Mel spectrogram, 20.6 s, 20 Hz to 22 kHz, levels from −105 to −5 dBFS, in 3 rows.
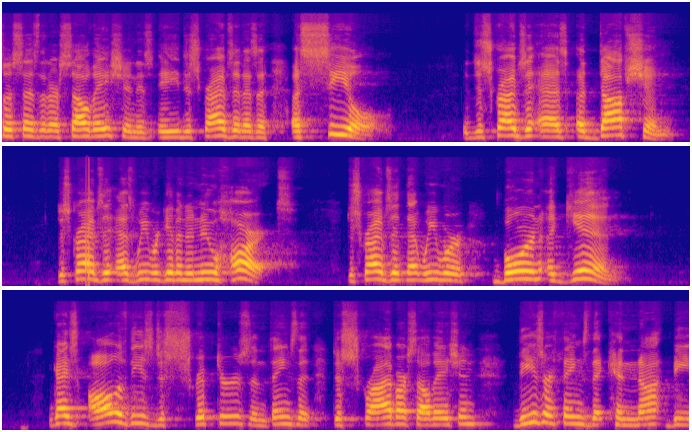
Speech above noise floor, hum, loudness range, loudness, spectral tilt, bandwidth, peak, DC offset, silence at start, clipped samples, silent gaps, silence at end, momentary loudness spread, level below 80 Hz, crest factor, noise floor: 57 dB; none; 3 LU; -21 LUFS; -5 dB/octave; 15.5 kHz; -4 dBFS; under 0.1%; 0 s; under 0.1%; none; 0 s; 13 LU; -72 dBFS; 18 dB; -78 dBFS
